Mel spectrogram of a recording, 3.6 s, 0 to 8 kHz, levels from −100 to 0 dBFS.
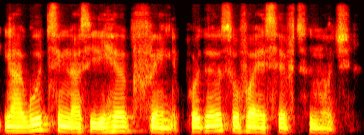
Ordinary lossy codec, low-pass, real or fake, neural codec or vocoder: none; 7.2 kHz; fake; codec, 16 kHz, 4.8 kbps, FACodec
